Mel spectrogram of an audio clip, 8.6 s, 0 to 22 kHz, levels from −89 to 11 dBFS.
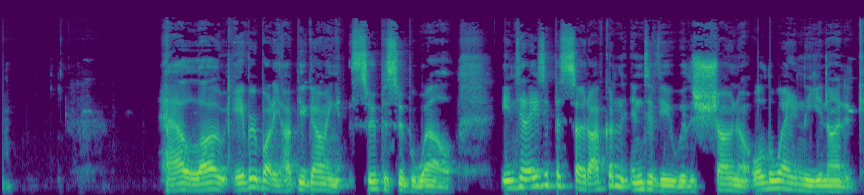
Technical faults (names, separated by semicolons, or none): gain pumping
